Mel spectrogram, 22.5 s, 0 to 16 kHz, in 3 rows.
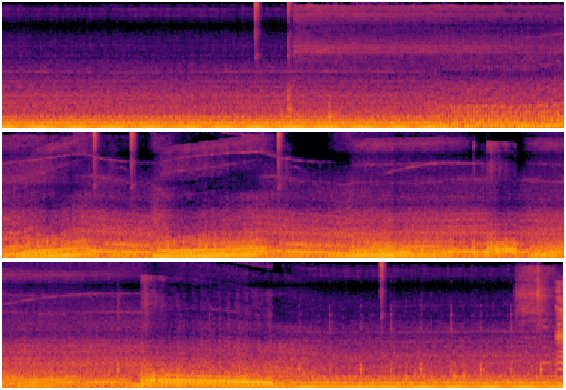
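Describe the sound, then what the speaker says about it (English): A Caterpillar C550 truck engine paired with an 18-speed transmission in American Truck Simulator rumbles steadily and loudly, its pitch rising and falling through several gear changes, with sharp air-brake-like hisses and clicks over the drone. "Underneath the hood today we have a Caterpillar C550 along with an 18-speed transmission."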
